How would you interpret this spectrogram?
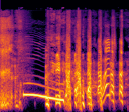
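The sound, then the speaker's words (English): A voice mimics snoring with rough, throaty hawking and rasping, broken by a falling hoot-like whistle, then a burst of quick gravelly snorts. Fairly loud, with no clear words. “I sound like an owl trying to hawk a loogie.”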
